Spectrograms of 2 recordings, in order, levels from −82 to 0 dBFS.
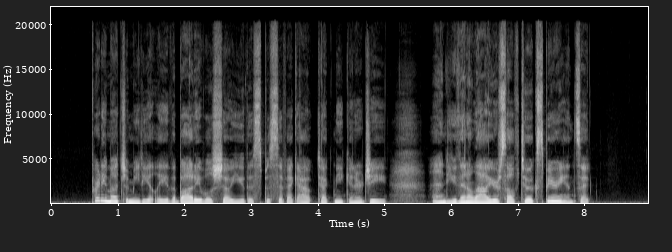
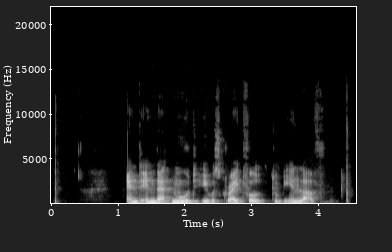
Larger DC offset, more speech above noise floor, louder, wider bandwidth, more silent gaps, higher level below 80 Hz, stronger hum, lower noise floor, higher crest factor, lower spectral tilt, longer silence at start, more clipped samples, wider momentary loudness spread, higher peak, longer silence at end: neither; second, 33 dB vs 37 dB; first, -15 LUFS vs -19 LUFS; first, over 20 kHz vs 10.5 kHz; neither; first, -44 dBFS vs -60 dBFS; neither; second, -47 dBFS vs -56 dBFS; about the same, 16 dB vs 20 dB; second, -4.5 dB/octave vs -6.5 dB/octave; second, 0.6 s vs 1.15 s; neither; about the same, 11 LU vs 12 LU; about the same, 0 dBFS vs 0 dBFS; first, 0.9 s vs 0.6 s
